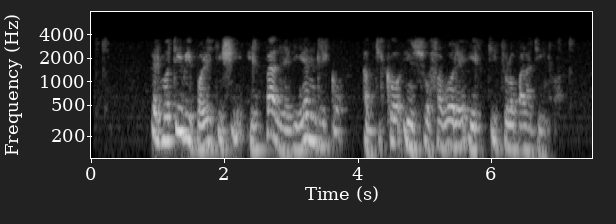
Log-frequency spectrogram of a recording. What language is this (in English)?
Italian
